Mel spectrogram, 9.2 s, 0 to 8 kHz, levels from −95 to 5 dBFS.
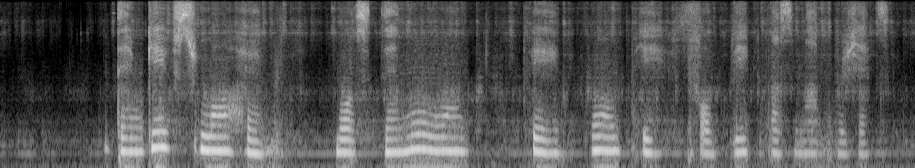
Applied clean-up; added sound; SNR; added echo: neural separator model SepFormer DNS4.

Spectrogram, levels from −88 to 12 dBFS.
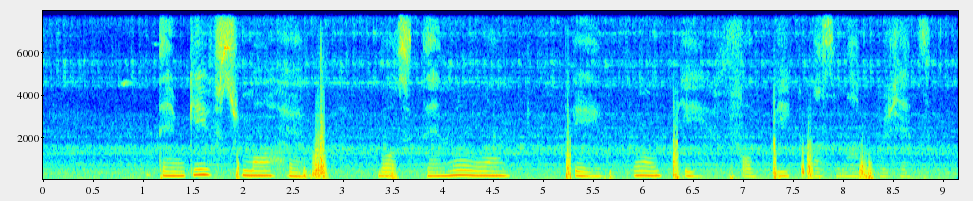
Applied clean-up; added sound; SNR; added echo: none; Idling; 13 dB; none.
